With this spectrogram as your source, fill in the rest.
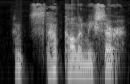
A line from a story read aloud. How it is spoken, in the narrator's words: Giles sighed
